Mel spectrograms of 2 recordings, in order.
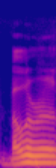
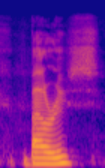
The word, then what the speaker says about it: Belarus: Belarus? That's not how something. you say it. Belarus.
